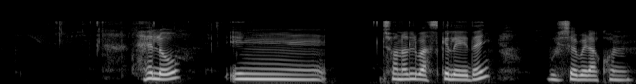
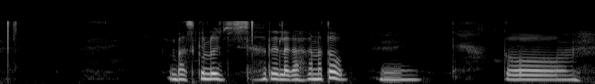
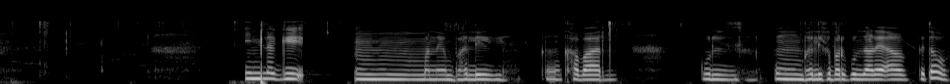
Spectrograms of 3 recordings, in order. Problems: none marked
